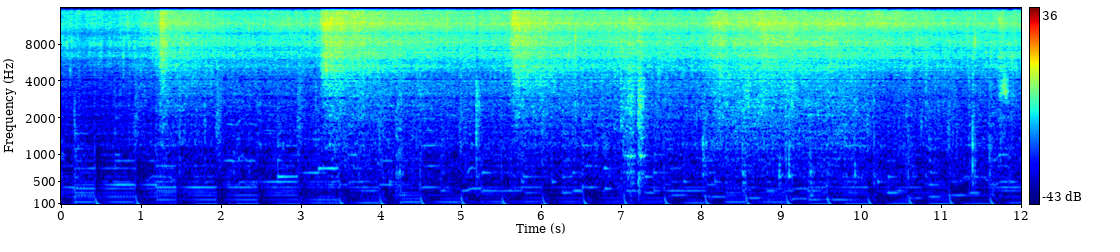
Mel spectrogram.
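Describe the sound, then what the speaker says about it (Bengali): Small puti fish fry in oil in a pan with a steady, dense sizzle, punctuated by regular scraping and clicking as the fish are turned, with no voices. "বাকি মাছগুলো আমি একইভাবে ভেজে নেব"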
